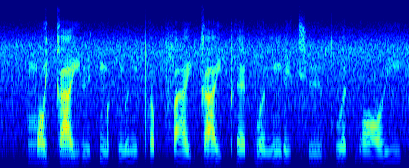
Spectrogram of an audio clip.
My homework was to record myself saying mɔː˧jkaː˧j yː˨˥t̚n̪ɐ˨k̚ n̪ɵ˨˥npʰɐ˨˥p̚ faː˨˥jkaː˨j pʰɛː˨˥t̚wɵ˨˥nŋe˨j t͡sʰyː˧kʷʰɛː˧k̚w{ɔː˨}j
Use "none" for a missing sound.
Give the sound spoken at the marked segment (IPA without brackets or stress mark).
ɔː˨˧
